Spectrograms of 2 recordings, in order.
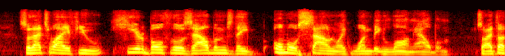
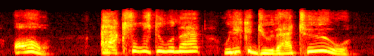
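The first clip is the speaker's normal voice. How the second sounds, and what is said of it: Imitates another person's voice. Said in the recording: “That's not a bad impression.”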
